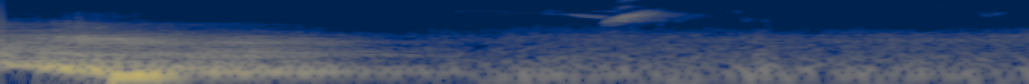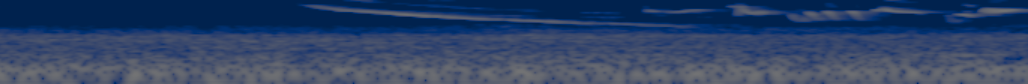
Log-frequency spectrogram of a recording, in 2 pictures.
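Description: A falling electronic sweep fades out in the first second. Then songbirds call: a chirp about two seconds in, a long high whistle falling in pitch around five seconds, and a quick run of chirps near the end.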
